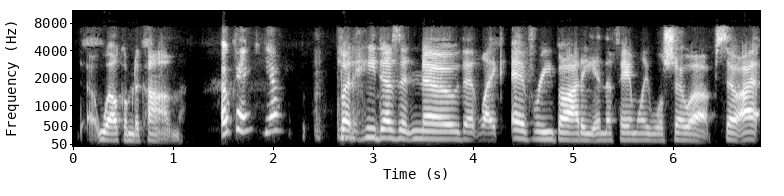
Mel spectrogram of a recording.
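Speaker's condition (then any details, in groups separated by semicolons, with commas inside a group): No condition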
